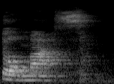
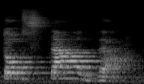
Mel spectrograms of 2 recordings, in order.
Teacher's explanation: you don't have to have that puff of air when you say t. In English you say t, in Spanish it's drier. Tomás, for instance, Thomas.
